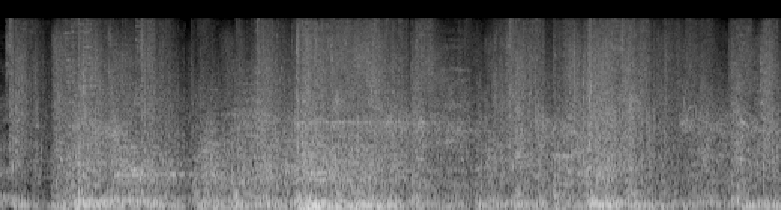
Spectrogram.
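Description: Sword strikes clash repeatedly.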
